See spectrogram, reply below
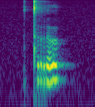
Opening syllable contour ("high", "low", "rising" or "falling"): falling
